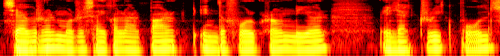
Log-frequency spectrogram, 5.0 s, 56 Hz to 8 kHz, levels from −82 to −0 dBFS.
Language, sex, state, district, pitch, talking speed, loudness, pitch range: English, male, Sikkim, Gangtok, 110 Hz, 120 wpm, -20 LUFS, 105-115 Hz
